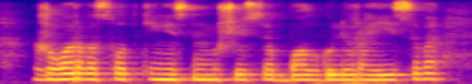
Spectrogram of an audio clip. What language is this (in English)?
Kazakh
